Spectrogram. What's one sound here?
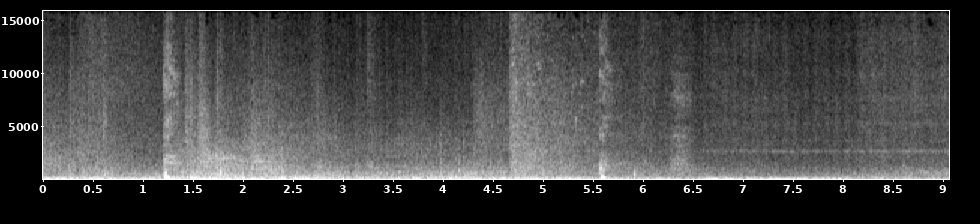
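A fire roars with a deep rumble.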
